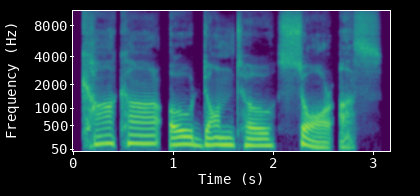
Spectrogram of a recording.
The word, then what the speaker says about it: Carcharodontosaurus: Walking the banks was Carcharodontosaurus, pronounced Car-Car-O-donto-saurus, a land predator about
